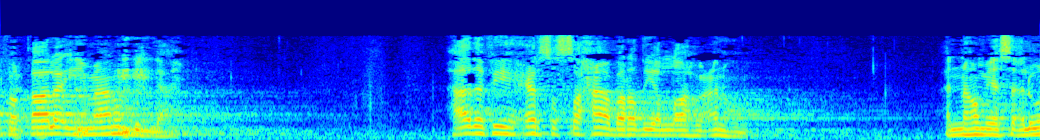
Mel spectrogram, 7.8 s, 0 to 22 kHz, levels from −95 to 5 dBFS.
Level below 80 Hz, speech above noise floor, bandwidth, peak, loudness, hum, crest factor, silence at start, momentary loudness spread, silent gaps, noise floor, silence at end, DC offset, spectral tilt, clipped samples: -62 dBFS; 30 dB; 8 kHz; -10 dBFS; -28 LUFS; none; 20 dB; 0 s; 21 LU; none; -57 dBFS; 0 s; under 0.1%; -4.5 dB/octave; under 0.1%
